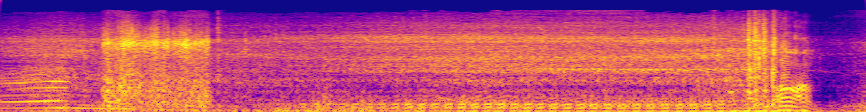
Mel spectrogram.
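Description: Sport bike engine accelerating hard, the rev rising briefly before a shift into second gear about half a second in, then pulling steadily in second with wind noise. The engine note drops away suddenly near the end as the throttle is shut to go onto the front brake for a stoppie.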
